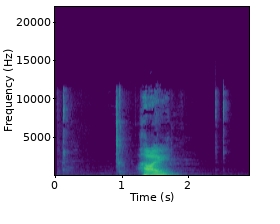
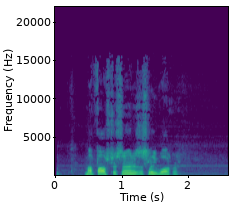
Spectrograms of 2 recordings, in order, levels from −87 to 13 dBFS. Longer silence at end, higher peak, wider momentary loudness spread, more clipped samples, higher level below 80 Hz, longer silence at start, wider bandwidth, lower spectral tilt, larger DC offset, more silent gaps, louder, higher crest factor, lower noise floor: first, 1.15 s vs 0.75 s; about the same, 0 dBFS vs 0 dBFS; first, 22 LU vs 10 LU; neither; second, -66 dBFS vs -56 dBFS; first, 1.25 s vs 0.45 s; second, 12 kHz vs 16 kHz; about the same, -5.5 dB/octave vs -6.5 dB/octave; neither; neither; about the same, -17 LUFS vs -18 LUFS; about the same, 22 dB vs 20 dB; first, -72 dBFS vs -55 dBFS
